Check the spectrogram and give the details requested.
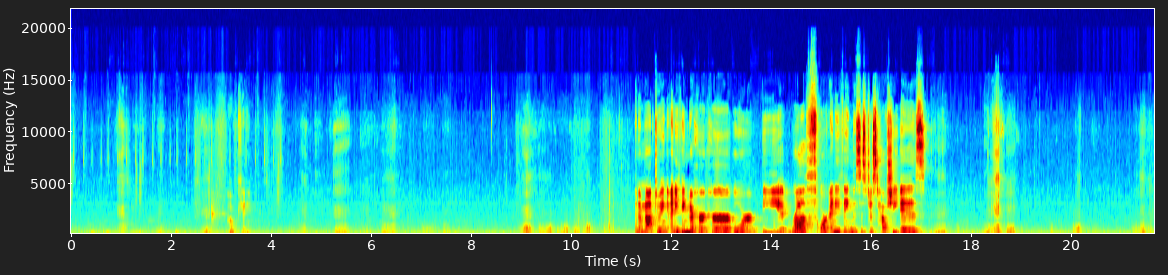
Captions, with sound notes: (rabbit grunting) Okay. (rabbit grunting) And I'm not doing anything to hurt her, or be rough or anything. This is just how she is. (rabbit grunting)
